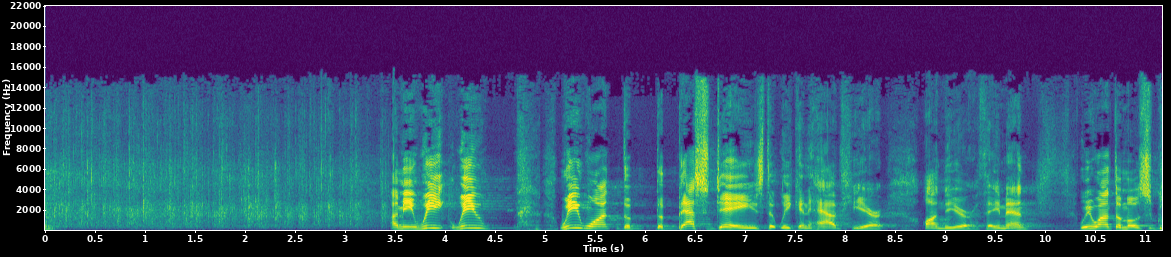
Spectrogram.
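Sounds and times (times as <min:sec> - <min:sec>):
congregation applauding: 0:00.0 - 0:03.5
speech: 0:03.5 - 0:11.1.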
